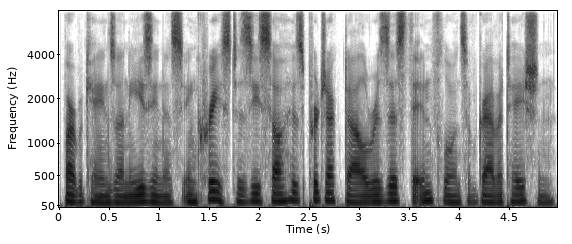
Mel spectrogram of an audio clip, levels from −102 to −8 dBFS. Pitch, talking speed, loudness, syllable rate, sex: 105 Hz, 155 wpm, -19 LUFS, 6.2 syllables/s, male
